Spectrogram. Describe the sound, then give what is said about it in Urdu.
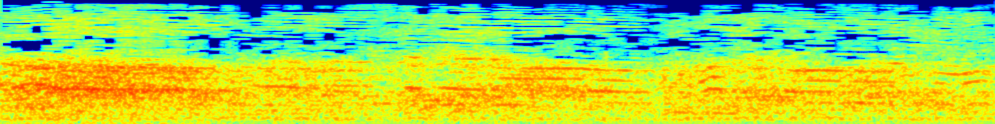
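A crowd at a Shia religious gathering loudly chanting salawat: massed voices in a sustained, swelling roar that rises and falls in waves. “آواز سے بلند نعرہ صلوات”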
